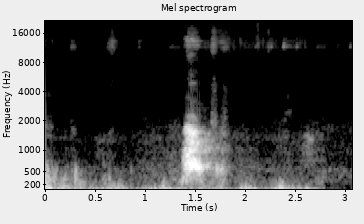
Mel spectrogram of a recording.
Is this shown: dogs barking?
yes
